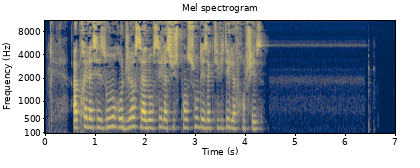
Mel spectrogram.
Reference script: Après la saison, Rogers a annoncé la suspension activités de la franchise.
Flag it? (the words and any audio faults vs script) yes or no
yes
